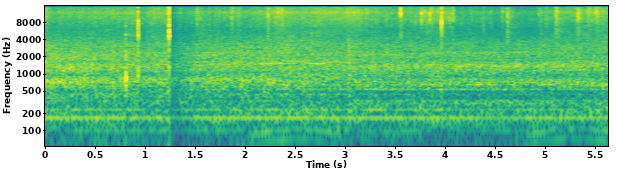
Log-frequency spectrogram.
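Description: Nissan car's engine running steadily, standing still, with a sharp click about a second in.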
